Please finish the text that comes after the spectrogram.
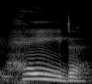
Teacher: that's the way they say head in singapore by the way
